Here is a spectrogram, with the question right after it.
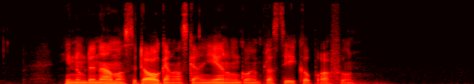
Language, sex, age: Swedish, male, 19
